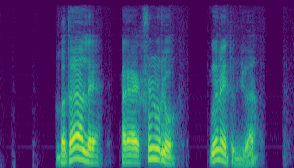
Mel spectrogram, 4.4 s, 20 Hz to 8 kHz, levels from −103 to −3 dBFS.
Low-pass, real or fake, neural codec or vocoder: 7.2 kHz; fake; codec, 16 kHz, 1 kbps, FunCodec, trained on Chinese and English, 50 frames a second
